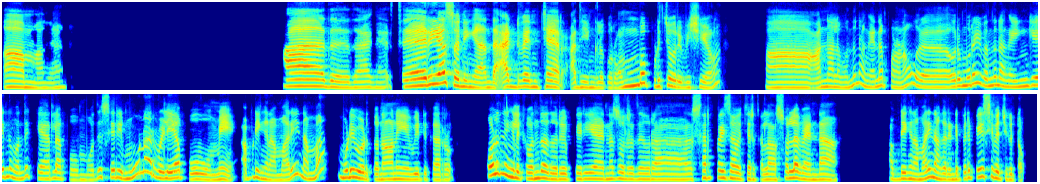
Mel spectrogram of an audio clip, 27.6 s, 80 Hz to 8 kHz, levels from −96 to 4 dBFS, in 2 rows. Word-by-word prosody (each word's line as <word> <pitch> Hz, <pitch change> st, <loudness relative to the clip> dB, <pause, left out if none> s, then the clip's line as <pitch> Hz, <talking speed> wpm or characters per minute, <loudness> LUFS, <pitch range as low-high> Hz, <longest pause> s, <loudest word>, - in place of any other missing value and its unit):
ஆமாங்க. 175 Hz, -2 st, -1 dB, 3.0 s
அதுதாங்க 195 Hz, -5 st, +4 dB, 0.3 s
சரியா 240 Hz, +8 st, +8 dB, 0.2 s
சொன்னீங்க. 205 Hz, -6 st, +3 dB
அந்த 175 Hz, 0 st, -1 dB, 0.2 s
அட்வென்ச்சர் 195 Hz, -1 st, +1 dB
அது 175 Hz, +1 st, -5 dB
எங்களுக்கு 170 Hz, -1 st, -6 dB
ரொம்ப 230 Hz, -, +3 dB
புடிச்ச 210 Hz, 0 st, -6 dB
ஒரு 185 Hz, -, -2 dB
விஷயம். 175 Hz, -, -3 dB, 0.7 s
ஆ -, -, -1 dB, 0.6 s
அதனால 195 Hz, +2 st, -2 dB
வந்து 195 Hz, +10 st, -5 dB
நாங்க 225 Hz, -9 st, -5 dB
என்ன 230 Hz, +4 st, -2 dB
பண்ணோம், 190 Hz, -, -5 dB
ஒரு, 195 Hz, -5 st, -1 dB, 0.4 s
ஒரு 215 Hz, +2 st, 0 dB
முறை 285 Hz, +5 st, 0 dB
வந்து 235 Hz, +3 st, -1 dB
நாங்க 205 Hz, -3 st, -3 dB
இங்கேருந்து 250 Hz, +5 st, -1 dB
வந்து 200 Hz, +8 st, -5 dB
கேரளா 200 Hz, +1 st, -2 dB
போகும்போது, 160 Hz, +4 st, -8 dB
"சரி 240 Hz, -1 st, 0 dB
மூணார் 390 Hz, -, -2 dB
வழியா 210 Hz, +2 st, +3 dB
போவோமே," 180 Hz, -1 st, 0 dB, 0.3 s
அப்டிங்கிற 205 Hz, -6 st, -3 dB
மாரி 170 Hz, -, -2 dB
நம்ம 190 Hz, +3 st, -2 dB, 0.4 s
முடிவெடுத்தோம் 205 Hz, -7 st, +1 dB
நானும் 185 Hz, +1 st, +1 dB
என் 175 Hz, -, -4 dB
வீட்டுக்காரரும். 170 Hz, -2 st, -5 dB, 0.5 s
குழந்தைங்களுக்கு 285 Hz, -, +3 dB
வந்து 215 Hz, +3 st, +2 dB
அது 190 Hz, -, -1 dB
ஒரு 185 Hz, -, -1 dB, 0.2 s
பெரிய 195 Hz, +1 st, -1 dB, 0.2 s
என்ன 190 Hz, +1 st, -2 dB
சொல்றது 185 Hz, -1 st, -3 dB
ஒரு 180 Hz, -1 st, -2 dB, 0.5 s
சர்ப்ரைஸா 230 Hz, -1 st, 0 dB
வச்சிருக்கலாம். 175 Hz, -2 st, -4 dB
சொல்ல 220 Hz, +1 st, +3 dB
வேண்டாம் 170 Hz, -1 st, 0 dB, 0.8 s
அப்டிங்கிற 190 Hz, 0 st, -1 dB
மாரி 230 Hz, +6 st, +2 dB
நாங்க 185 Hz, -4 st, 0 dB
2 175 Hz, 0 st, -4 dB
பேரும் 230 Hz, +3 st, -5 dB
பேசி 265 Hz, 0 st, 0 dB
வச்சுக்கிட்டோம். 190 Hz, -5 st, -3 dB
195 Hz, 125 wpm, -23 LUFS, 180-225 Hz, 3.0 s, சரியா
